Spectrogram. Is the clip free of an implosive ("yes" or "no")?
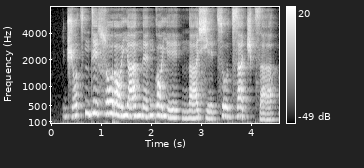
yes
